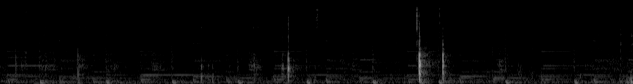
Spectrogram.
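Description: A few small, sharp metallic clicks, about three and four seconds in, as a small screwdriver works the tiny screws out of a micrometer's digit-counter housing. The clicks are faint.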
